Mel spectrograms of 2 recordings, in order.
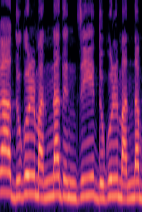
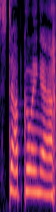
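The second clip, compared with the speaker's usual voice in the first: put-on nagging older-sister scolding; 4 semitones higher than usual. Suggesting another way to say the lyric, imitating a nagging older sister. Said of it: "like the older sister and being like".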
